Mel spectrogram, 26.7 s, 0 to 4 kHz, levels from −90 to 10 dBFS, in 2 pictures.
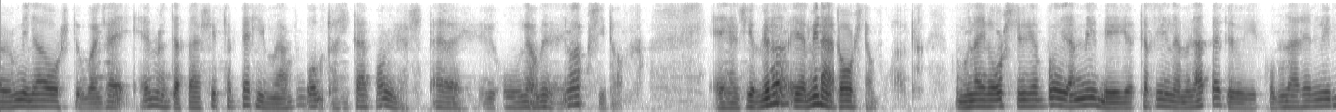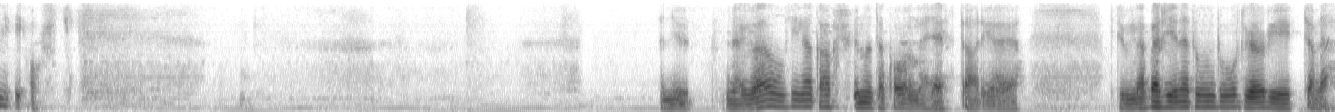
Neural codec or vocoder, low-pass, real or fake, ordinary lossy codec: codec, 24 kHz, 0.9 kbps, WavTokenizer, medium music audio release; 3.6 kHz; fake; none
